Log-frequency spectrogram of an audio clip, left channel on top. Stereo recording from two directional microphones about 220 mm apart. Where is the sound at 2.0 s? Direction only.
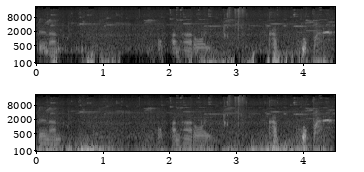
Centre (ahead or behind).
